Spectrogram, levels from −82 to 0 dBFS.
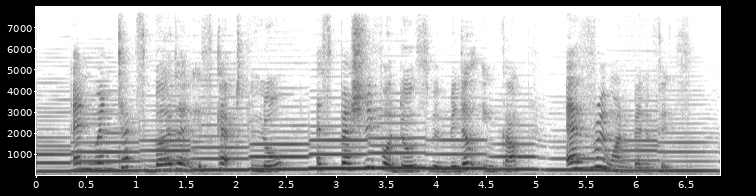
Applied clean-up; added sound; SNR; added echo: none; Wind instrument, woodwind instrument; -2 dB; none.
